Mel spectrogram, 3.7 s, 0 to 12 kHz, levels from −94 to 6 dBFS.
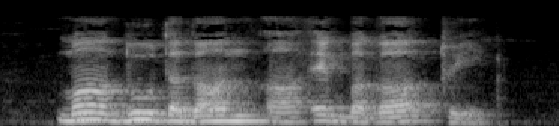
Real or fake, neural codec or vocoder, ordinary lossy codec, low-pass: real; none; AAC, 64 kbps; 7.2 kHz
